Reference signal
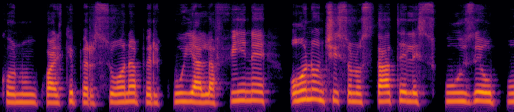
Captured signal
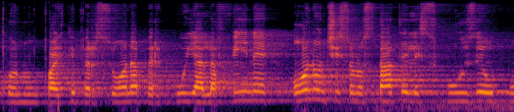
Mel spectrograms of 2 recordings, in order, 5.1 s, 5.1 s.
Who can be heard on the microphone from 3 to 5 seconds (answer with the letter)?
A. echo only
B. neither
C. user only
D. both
A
